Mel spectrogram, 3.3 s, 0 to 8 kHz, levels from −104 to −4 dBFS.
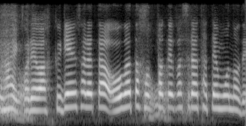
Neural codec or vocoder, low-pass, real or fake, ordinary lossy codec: codec, 24 kHz, 0.9 kbps, DualCodec; 7.2 kHz; fake; none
